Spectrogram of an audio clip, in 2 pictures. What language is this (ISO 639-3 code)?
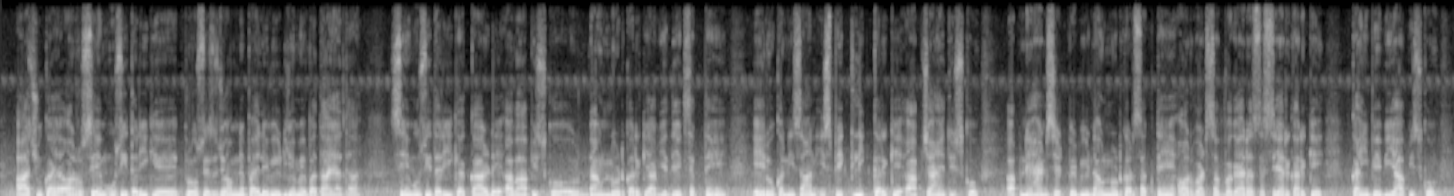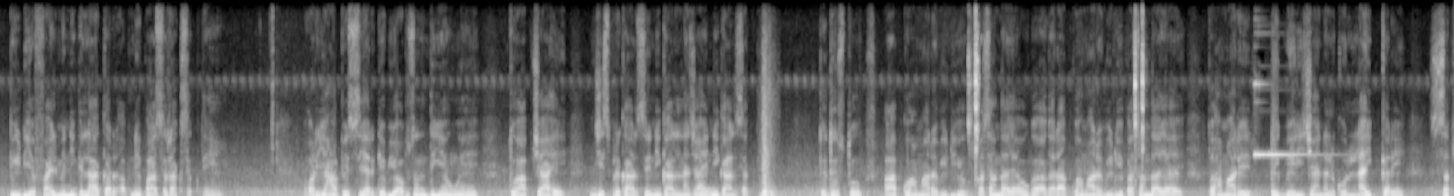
hin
